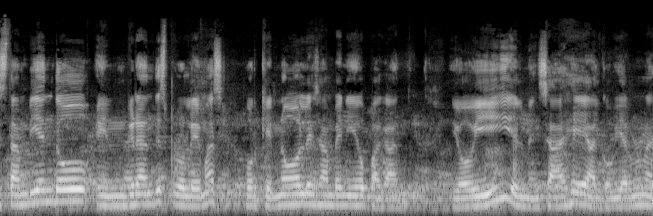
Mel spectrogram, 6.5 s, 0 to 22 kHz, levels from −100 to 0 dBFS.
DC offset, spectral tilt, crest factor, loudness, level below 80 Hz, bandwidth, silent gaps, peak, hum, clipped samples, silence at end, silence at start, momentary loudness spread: under 0.1%; -5 dB/octave; 14 dB; -20 LUFS; -60 dBFS; 13.5 kHz; none; -6 dBFS; none; under 0.1%; 0 s; 0 s; 8 LU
